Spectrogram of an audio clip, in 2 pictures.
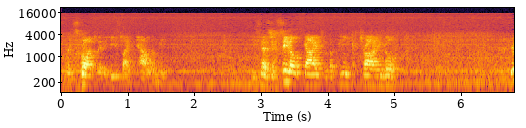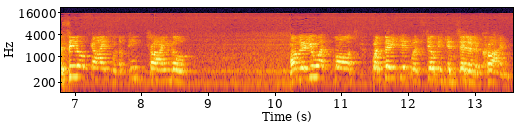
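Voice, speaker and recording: A man playing a shaken young American World War II soldier in a dramatic stage monologue, speaking in plain, halting, intense colloquial speech. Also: sits high, expressive. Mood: confused, uneasy. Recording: echoey room, distant mic, faint noise.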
